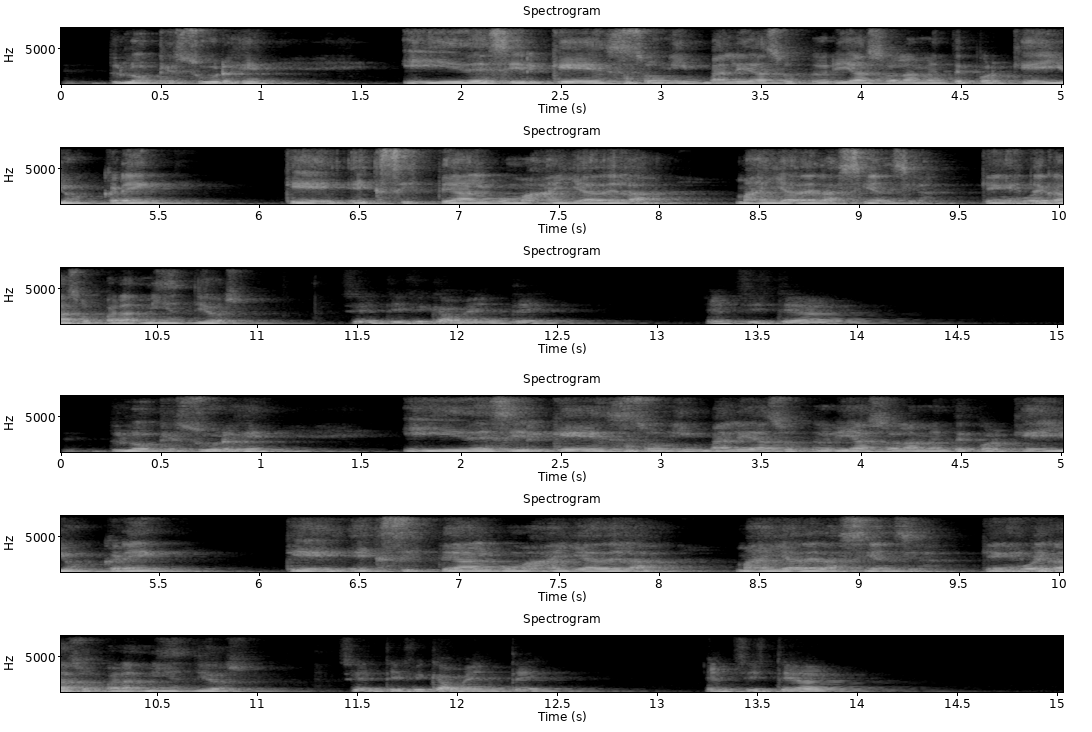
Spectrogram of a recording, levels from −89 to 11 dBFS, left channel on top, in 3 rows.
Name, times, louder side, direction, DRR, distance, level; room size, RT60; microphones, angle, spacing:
voice 1, 0.2-1.1 1.7-5.6 6.1-8.0 8.4-10.9, left 2 dB, 45° left, 2 dB, 0.3 m, -23 dB
voice 2, 9.7-10.1 11.4-12.4 13.2-13.8, right 1 dB, 75° right, 3 dB, 0.4 m, -27 dB
2.4 x 2.2 x 2.4 m, 0.78 s
head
